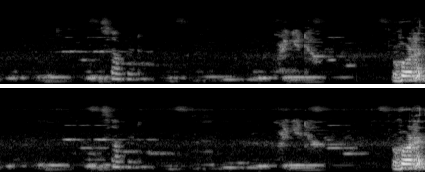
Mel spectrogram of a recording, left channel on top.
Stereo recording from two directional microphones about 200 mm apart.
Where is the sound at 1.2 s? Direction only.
40° left (ahead or behind).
